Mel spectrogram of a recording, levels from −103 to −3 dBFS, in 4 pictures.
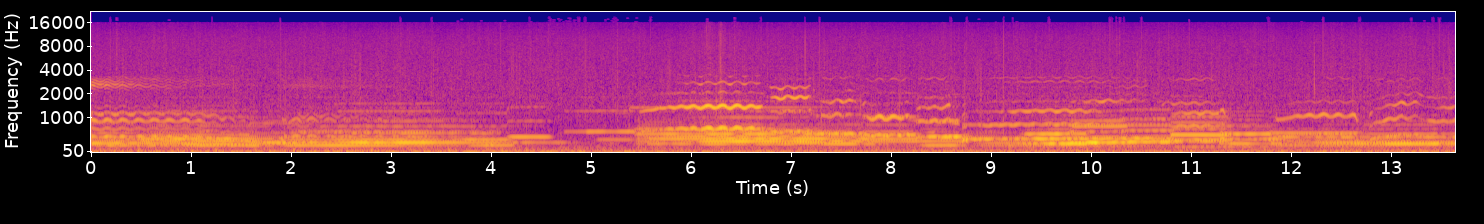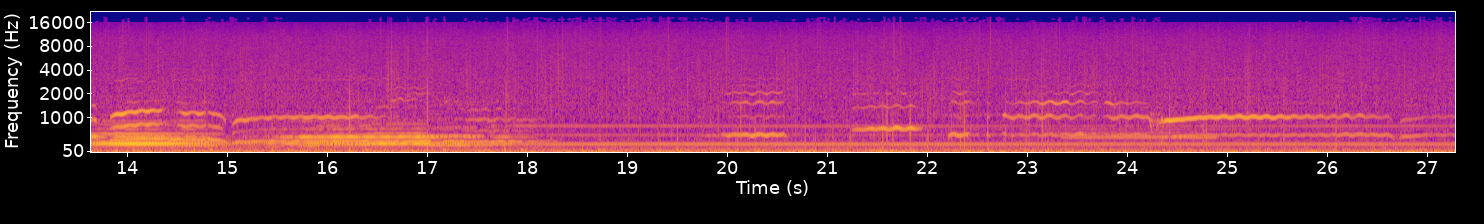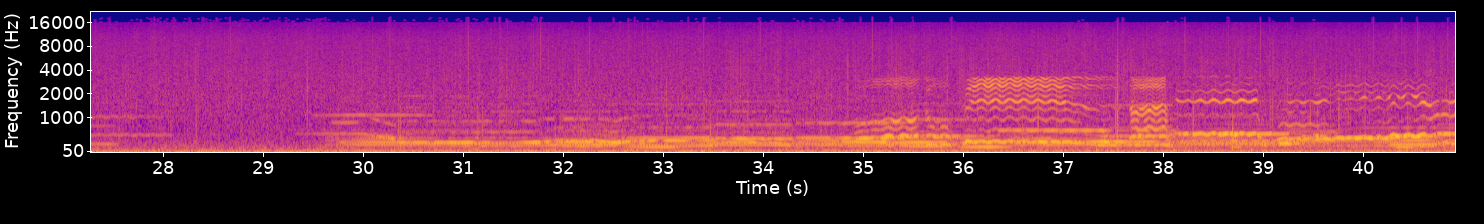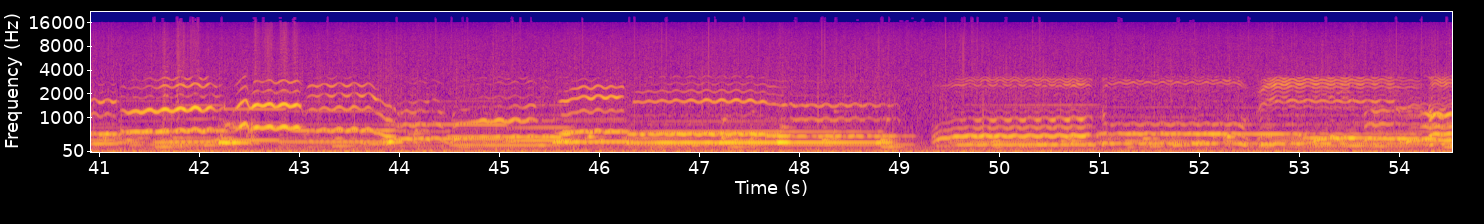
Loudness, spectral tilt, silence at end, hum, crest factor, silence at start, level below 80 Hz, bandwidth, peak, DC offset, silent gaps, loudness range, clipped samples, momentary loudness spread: -22 LUFS; -5.5 dB/octave; 0 s; none; 18 dB; 0 s; -34 dBFS; 17 kHz; -4 dBFS; under 0.1%; none; 14 LU; under 0.1%; 18 LU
